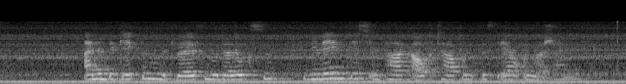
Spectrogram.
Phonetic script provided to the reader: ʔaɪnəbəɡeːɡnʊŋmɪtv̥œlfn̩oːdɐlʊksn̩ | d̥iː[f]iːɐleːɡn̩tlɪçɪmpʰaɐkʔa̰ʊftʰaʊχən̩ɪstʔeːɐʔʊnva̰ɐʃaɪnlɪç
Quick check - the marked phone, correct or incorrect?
incorrect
